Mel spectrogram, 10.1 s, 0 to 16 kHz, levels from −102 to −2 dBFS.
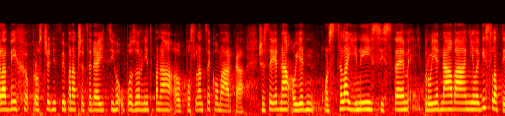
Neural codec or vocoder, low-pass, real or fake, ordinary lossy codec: codec, 16 kHz, 4 kbps, X-Codec, HuBERT features, trained on LibriSpeech; 7.2 kHz; fake; AAC, 48 kbps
